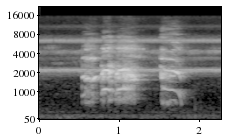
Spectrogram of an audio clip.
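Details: Rooster giving a morning crow: a rough, harmonic burst of about a second, a short pause, then a briefer falling note, with a steady shrill buzz behind it.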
